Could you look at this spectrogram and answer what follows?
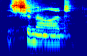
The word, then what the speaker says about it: Chouinard: Yes, Chouinard.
